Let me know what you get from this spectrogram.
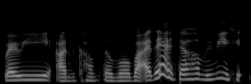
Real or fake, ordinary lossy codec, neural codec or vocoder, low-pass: real; none; none; none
